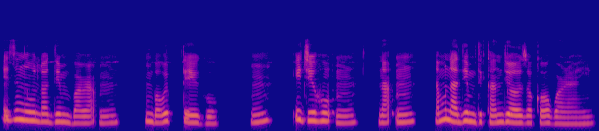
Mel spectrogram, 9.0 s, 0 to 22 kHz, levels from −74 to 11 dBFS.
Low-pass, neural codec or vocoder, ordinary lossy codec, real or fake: 7.2 kHz; none; none; real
